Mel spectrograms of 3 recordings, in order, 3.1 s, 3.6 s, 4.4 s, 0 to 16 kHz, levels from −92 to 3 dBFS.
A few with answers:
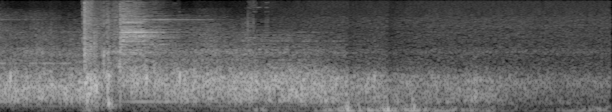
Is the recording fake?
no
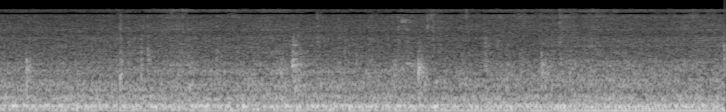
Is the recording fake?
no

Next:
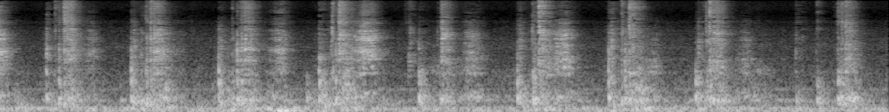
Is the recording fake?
yes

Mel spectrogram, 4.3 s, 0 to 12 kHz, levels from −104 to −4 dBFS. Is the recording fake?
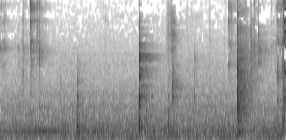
no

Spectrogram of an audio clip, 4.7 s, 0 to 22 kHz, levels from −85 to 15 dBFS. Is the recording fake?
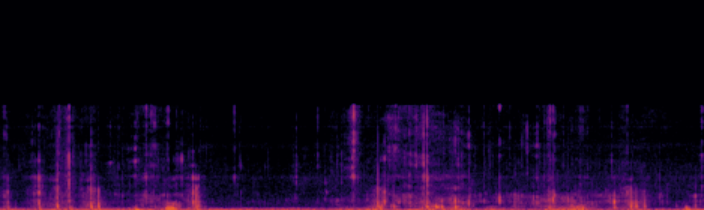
yes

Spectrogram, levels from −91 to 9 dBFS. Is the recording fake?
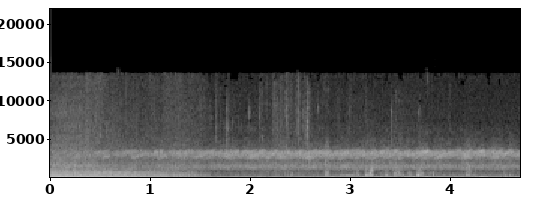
no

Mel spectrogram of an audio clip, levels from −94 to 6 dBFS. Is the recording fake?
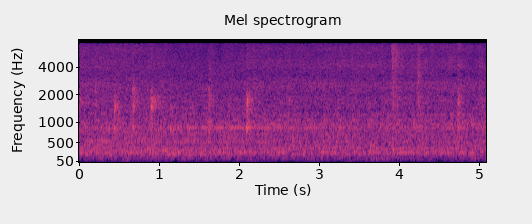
no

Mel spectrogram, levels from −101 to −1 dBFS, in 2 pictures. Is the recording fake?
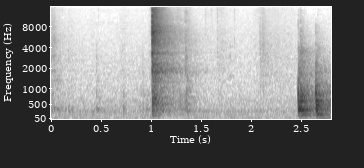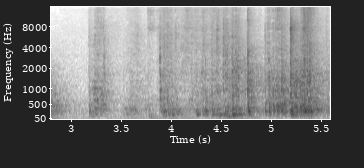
no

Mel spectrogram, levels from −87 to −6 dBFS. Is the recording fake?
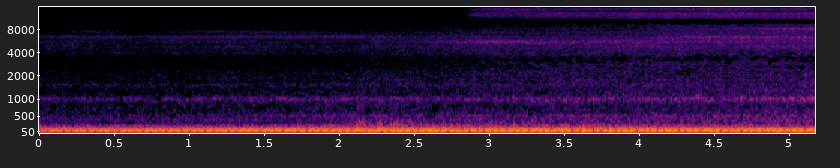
no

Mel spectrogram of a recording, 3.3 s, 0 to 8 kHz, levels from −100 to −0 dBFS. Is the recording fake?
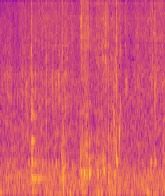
yes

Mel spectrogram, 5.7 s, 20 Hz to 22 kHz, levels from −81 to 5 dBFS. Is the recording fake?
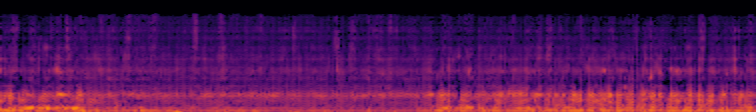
yes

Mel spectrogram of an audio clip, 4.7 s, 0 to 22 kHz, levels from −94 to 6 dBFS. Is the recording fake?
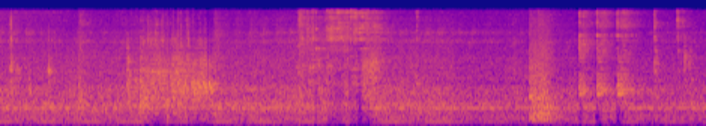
yes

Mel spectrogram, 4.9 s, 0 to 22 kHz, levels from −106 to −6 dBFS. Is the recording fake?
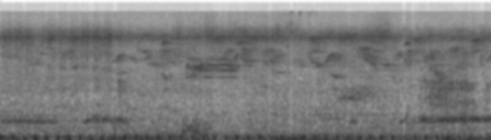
no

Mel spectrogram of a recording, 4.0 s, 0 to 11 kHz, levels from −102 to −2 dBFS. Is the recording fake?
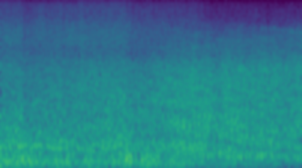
yes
